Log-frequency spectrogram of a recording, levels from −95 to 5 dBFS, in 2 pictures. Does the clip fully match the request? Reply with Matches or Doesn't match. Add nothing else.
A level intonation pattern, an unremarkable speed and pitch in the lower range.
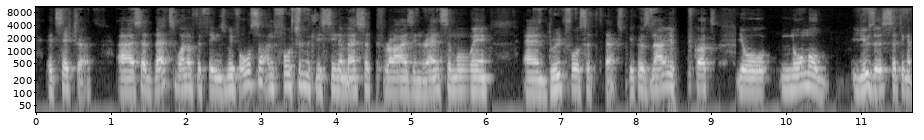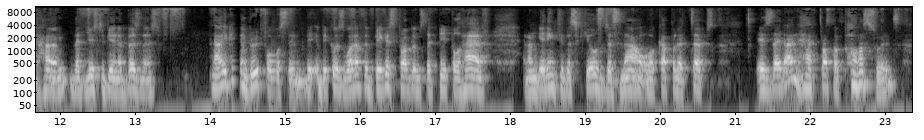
Matches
